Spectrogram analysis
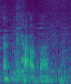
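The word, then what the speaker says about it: Aqaba: Is that how you would pronounce it? Yes, Akaba. That's right, Iris. It's Akaba in Jordan, 5.5 hours flying time away.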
